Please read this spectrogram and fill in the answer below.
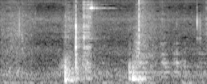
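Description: Faint short taps and clicks of a knife and fork working through a crumbly wedge of Roquefort against a wooden board, a couple of taps a little past half a second in and another around a second and a half in.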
